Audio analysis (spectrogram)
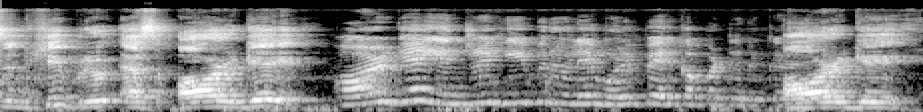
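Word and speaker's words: ὀργή: The wrath of God is pronounced in Hebrew as arge.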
